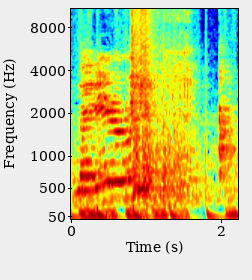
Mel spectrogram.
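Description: Beyblade ripcord launcher being pulled, a quick rattling rip as the spinning top is released, then a sharp knock as the top lands in the plastic stadium, over background music.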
